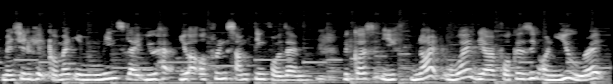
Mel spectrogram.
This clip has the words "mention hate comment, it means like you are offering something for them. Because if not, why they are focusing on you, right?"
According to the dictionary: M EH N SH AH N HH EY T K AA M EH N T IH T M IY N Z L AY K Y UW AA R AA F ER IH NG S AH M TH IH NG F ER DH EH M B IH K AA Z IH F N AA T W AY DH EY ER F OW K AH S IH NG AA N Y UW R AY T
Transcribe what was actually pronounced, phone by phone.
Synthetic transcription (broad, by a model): M EH N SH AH N HH EY T K AA M EH N T IH T M IY N S L AY K Y UW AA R AA F ER IH NG S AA M T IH NG F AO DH EH M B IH K AA S IH F N AA T W AY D EY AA F OW K AH S IH NG AA N Y UW R AY T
